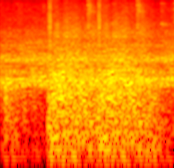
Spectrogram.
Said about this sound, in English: It looks like it backfired. Our champs have run into each other, knocking themselves out.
